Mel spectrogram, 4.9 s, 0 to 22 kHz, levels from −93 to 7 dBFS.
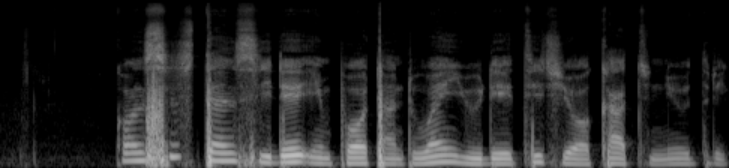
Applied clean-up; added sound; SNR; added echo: none; none; none; none.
